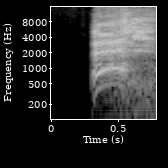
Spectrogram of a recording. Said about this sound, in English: I have to sneeze. Of course you do.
